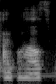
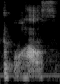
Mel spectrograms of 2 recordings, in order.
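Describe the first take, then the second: First: Eiffel House starting like "eye"; own pronunciation. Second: Eiffel House with a short first vowel, not "eye"; supposed pronunciation. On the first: Vlogger saying the name her usual way, EYE-pull house. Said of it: "I say Eiffel House". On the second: Vlogger giving the supposedly correct way, short-vowel first syllable. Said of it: "I think it is supposed to be". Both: Shown as a demonstration.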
